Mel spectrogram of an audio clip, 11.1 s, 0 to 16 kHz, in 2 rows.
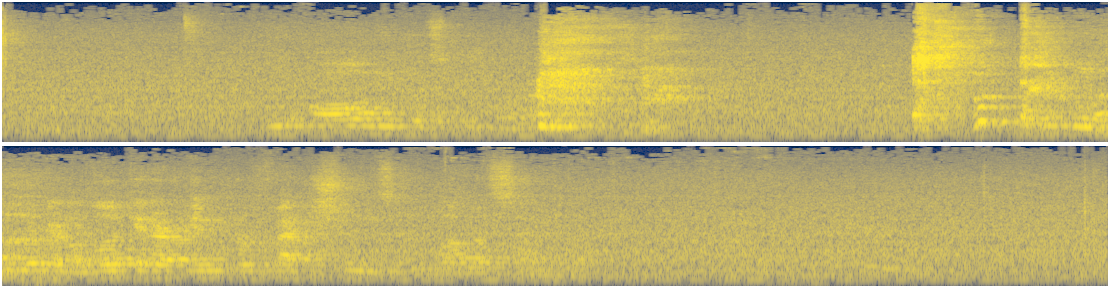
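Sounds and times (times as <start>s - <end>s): short cough: 2.7s - 3.6s, 4.6s - 5.6s.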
